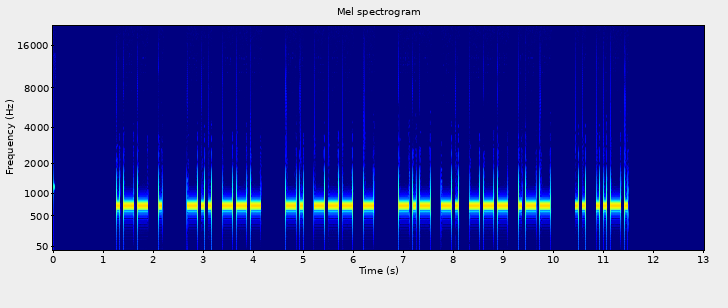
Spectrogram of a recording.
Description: Morse code, heard as a keyed tone, about 17 wpm, 700 Hz. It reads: WE DO NOT KNOW IF
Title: Sets of 5 Words Encore2 17wpm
